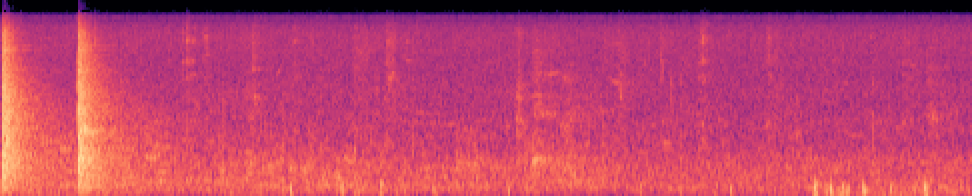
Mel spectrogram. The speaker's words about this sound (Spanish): Se toca de nuevo el llamador.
